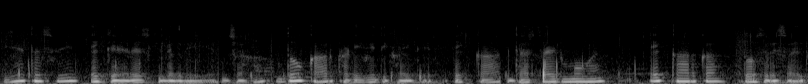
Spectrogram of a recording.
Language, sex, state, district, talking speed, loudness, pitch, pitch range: Hindi, male, Uttar Pradesh, Etah, 220 wpm, -30 LUFS, 140 Hz, 120-160 Hz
